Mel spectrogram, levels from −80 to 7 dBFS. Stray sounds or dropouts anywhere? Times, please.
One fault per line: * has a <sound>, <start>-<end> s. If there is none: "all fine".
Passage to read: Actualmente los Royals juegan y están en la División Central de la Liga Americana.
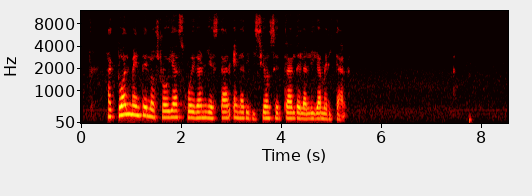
all fine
